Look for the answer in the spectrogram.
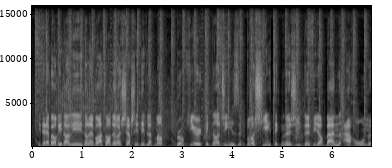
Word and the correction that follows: Brochier: Voilà, c'est Brochier. J'adore quand je prononce en anglais sans faire exprès.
